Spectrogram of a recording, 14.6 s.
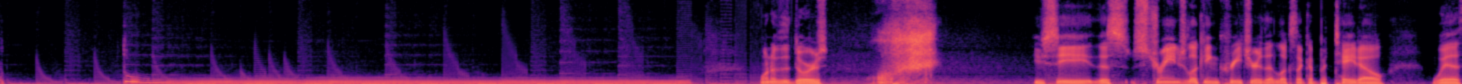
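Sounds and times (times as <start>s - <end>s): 
speech: 1.2s - 1.6s, 7.6s - 9.4s, 10.4s - 14.6s
heart monitor flatline tone after lead pulled off: 1.2s - 6.9s.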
